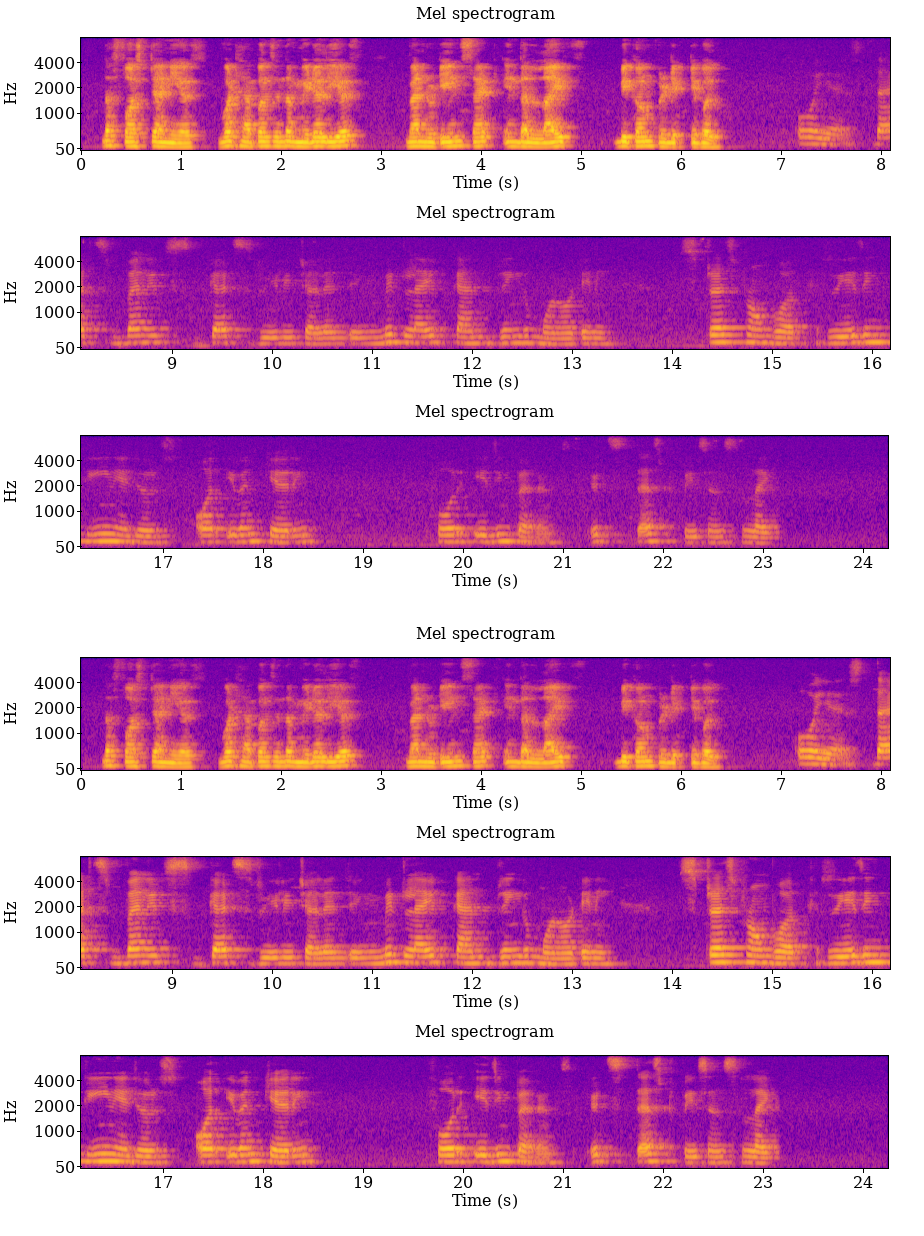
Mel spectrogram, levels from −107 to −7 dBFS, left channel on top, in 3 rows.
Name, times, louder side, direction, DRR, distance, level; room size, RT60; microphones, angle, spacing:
voice 1, 0.2-2.8 3.3-4.9 5.3-6.4, left 4 dB, 45° left, 0.3 m, -19 dB
voice 2, 7.1-13.6 14.1-18.6 19.8-23.2, right 6 dB, 80° right, 0.4 m, -31 dB
9.5 x 3.4 x 6.5 m
head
